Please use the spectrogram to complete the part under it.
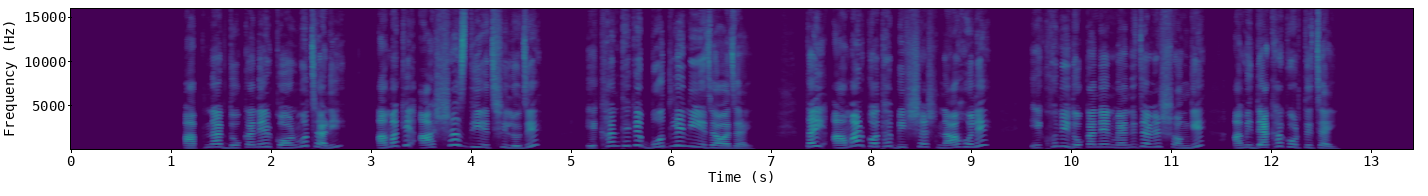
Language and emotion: Bengali, angry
